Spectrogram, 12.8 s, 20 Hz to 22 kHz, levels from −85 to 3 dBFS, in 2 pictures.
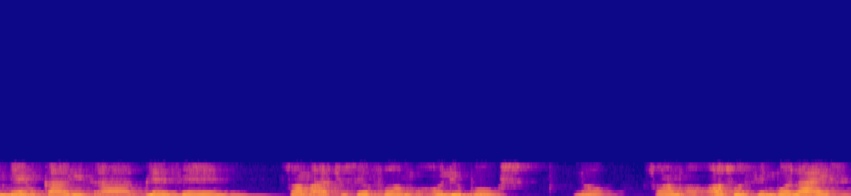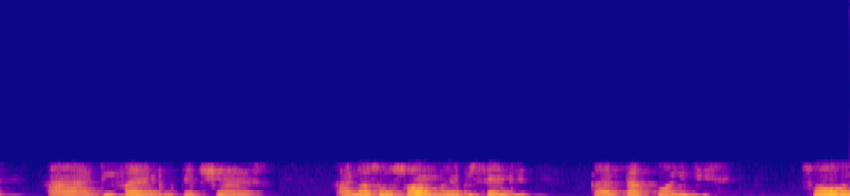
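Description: No technical faults can be heard in this speech; the telephone-band sound, confined to roughly 150 Hz to 3.5 kHz with nothing above about 3.7 kHz, is what normal G.711 A-law line coding at 64 kbps would produce.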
